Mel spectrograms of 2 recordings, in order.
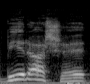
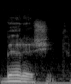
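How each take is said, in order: First: The word begins with bi and ends in -šet. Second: The word begins with be and ends in -šit. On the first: This reading borrows vowels from another word. The speaker calls it wrong. "to musíte prečítať Birašet, nie Berešit" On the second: This is the usual reading everywhere. The speaker calls it right. "všade to prečítajú Berešit"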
